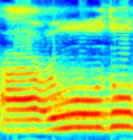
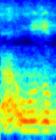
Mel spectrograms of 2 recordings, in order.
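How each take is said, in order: First: The alif and ain sounds are clearly distinct. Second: The alif and ain sounds blend together. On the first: The speaker calls it right. "पहले अलिफ को अदा करना है, फिर आइन को अदा करना है" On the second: The speaker calls it wrong. "वो फ़र्क नहीं करते और सिंपली आऊज़ु पढ़ देते हैं"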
